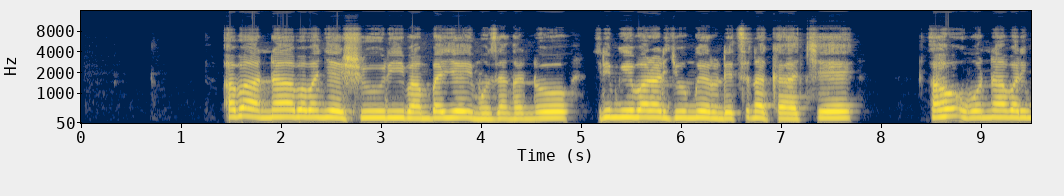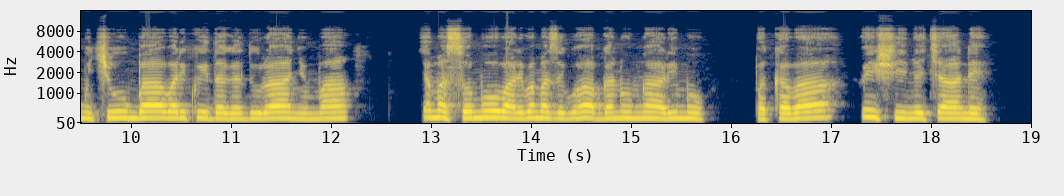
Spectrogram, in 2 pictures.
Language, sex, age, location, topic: Kinyarwanda, male, 18-24, Nyagatare, education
